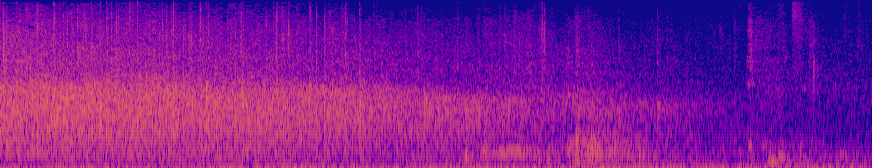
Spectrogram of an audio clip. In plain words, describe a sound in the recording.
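An audience applauds in a large echoing hall and the applause slowly fades.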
